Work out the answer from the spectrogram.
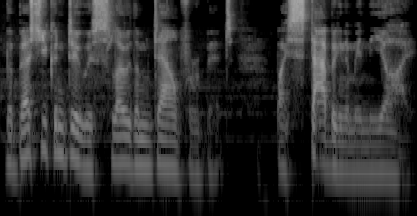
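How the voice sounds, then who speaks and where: Male horror storyteller, 30s, ominous and theatrical, very varied intonation, faint dark ambience behind. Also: lowish voice, expressive, slight background noise. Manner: theatrical, ominous, deliberate emphasis, dropping to hushed tones. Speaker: horror storyteller, show host. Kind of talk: dramatic creepypasta narration. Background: dark ambient music.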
